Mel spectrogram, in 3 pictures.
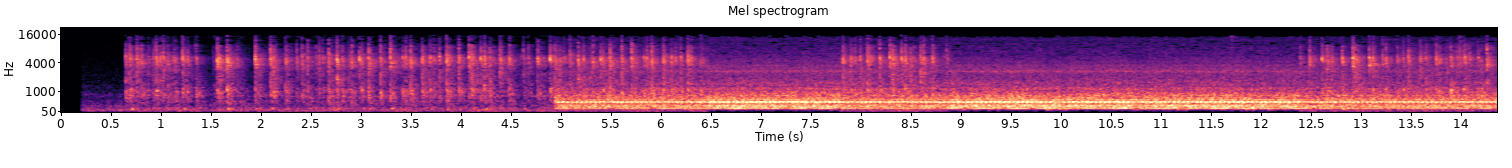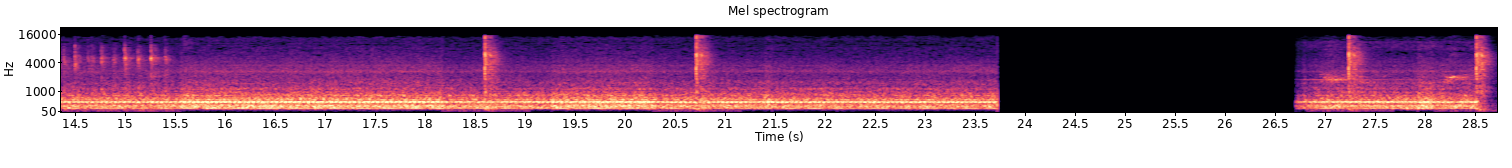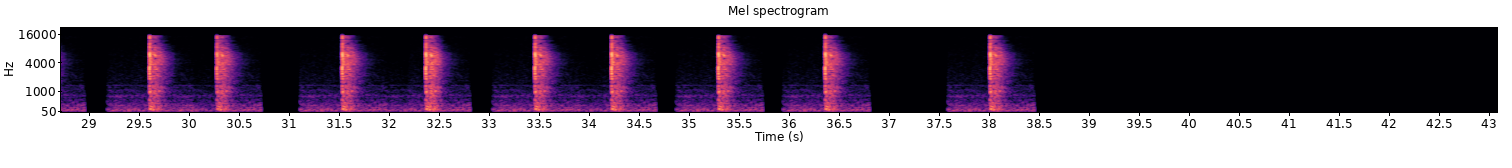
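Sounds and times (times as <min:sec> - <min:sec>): computer keyboard typing: 0:00.6 - 0:06.5, 0:07.8 - 0:09.0, 0:12.4 - 0:15.6
machine hum with fast clatter: 0:00.7 - 0:09.9, 0:11.6 - 0:21.6.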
